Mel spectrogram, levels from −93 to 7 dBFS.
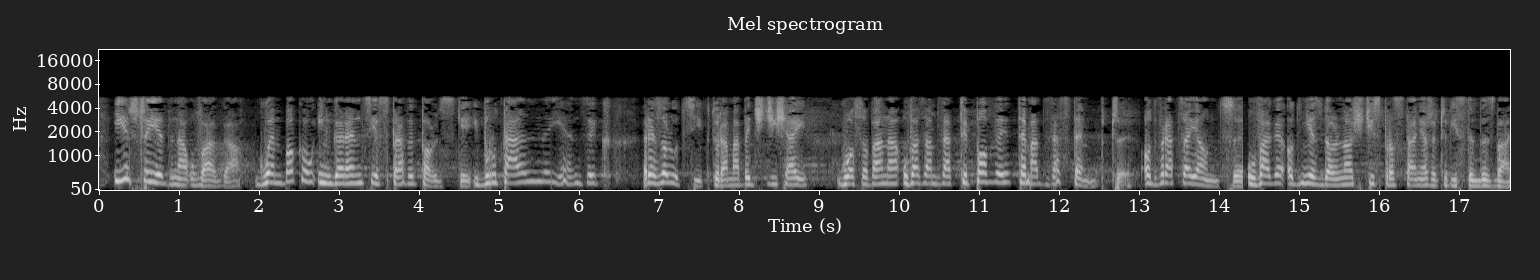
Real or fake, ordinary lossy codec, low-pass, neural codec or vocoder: real; none; 5.4 kHz; none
